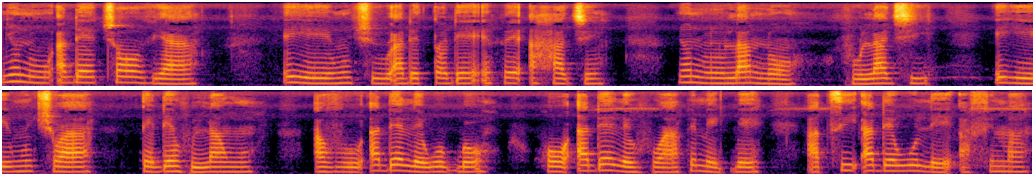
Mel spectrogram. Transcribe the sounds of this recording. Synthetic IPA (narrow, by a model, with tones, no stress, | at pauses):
ɲɔ̃˦nũ˨a˨ɖɛ˦t͡ʃɔ˦vi˨a˨ | e˦je˦ŋũ˦t͡ʃu˦a̰˨ɖɛ˦t̪ɔ˦ɖɛ˦ɛ̰˦ɸe˦ʔa˨xa˦d͡ʑi˦ | ɲɔ̃˦nũ˨la˦nɔ̃˨ | vu˨la˦d͡ʑi˦ | e˦je˦ŋũ˦t͡ʃɔ˦a˨ | t̪ɛ˨ɖɛ˦ɦu˨la˦ŋũ˦ | a˨vu˨ʔa˨ɖɛ˦lɛ˨wo˦ɡ͡bɔ˦ | xɔ˨ʔa˨ɖɛ˦lɛ˨ɦu˨a˨ɸɛ˦mɛ̃˨ɡ͡bɛ˦ | a̰˨t̪i˦ʔa˨ɖɛ˦wo˦lɛ˨a˨fi˦mã˦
